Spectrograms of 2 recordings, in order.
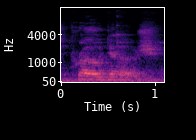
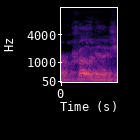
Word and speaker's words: Protege: So anyways, Protege, what Protege is, and so the name of the company is Pro Doge, or Pro Doge, right? It's a play on words. And French pronunciation.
